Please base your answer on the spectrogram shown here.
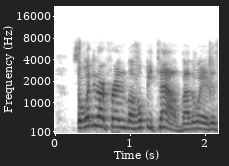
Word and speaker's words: L'Hôpital: Okay, there's some people that don't know how to pronounce this and would say that. We took the hospital route. No, we didn't. We took L'Hôpital. It is French if you don't know.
